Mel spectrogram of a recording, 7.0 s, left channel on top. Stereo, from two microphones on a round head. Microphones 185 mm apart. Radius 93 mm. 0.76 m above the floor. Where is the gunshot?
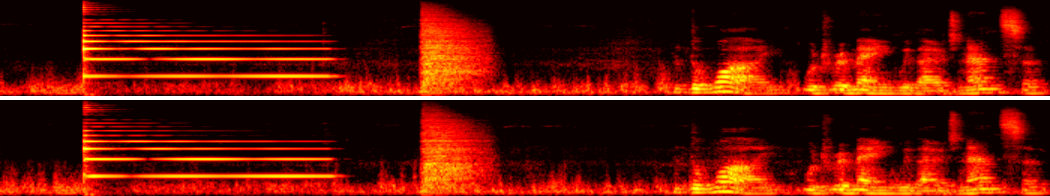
55° left (ahead or behind), 2.5 m.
